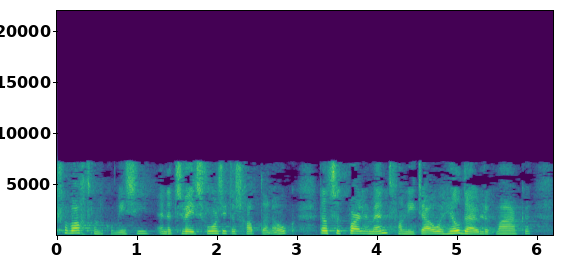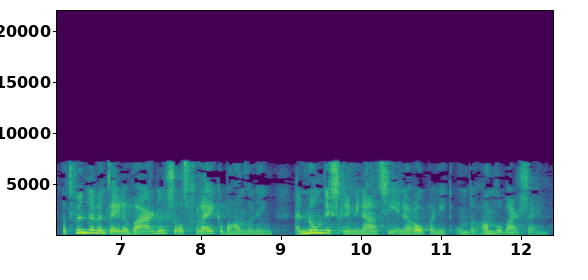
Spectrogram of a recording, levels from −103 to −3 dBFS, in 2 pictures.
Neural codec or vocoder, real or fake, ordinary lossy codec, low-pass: none; real; MP3, 32 kbps; 7.2 kHz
